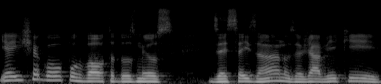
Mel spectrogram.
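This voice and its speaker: With a Goiás accent, a man speaks in a dark, mellow tone at a medium pitch with ordinary pitch variation. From Brazil, Goiás (Luziânia, near Brasília). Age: 20s. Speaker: lawyer. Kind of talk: interview.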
